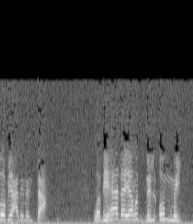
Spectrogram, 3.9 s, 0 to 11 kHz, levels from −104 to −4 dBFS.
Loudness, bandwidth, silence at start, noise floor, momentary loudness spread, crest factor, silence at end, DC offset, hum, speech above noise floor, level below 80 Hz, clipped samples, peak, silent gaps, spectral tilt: -23 LUFS; 7.4 kHz; 0 s; -43 dBFS; 8 LU; 16 dB; 0 s; 1%; none; 21 dB; -42 dBFS; under 0.1%; -8 dBFS; none; -6 dB/octave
